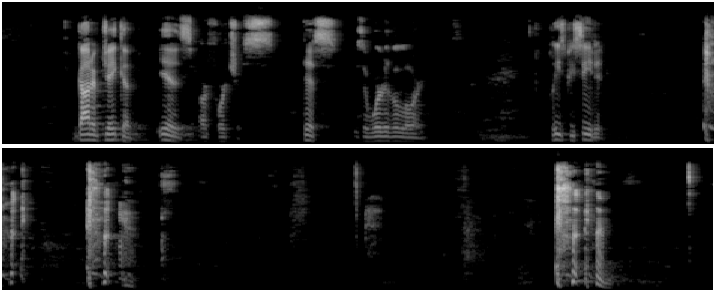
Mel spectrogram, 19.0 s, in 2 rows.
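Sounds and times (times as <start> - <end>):
speech: 1.0 - 5.7, 7.3 - 8.1, 9.4 - 9.7, 17.1 - 17.7
person coughing from hay fever in a church service: 9.4 - 9.9, 10.6 - 11.8, 16.9 - 17.7.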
